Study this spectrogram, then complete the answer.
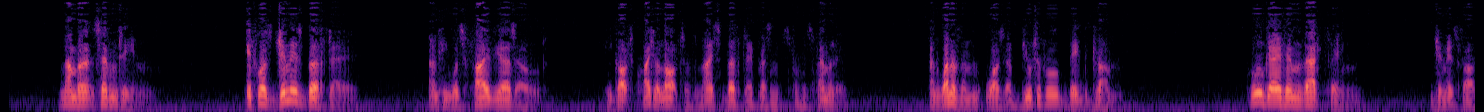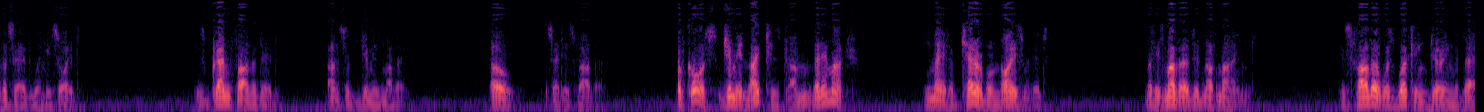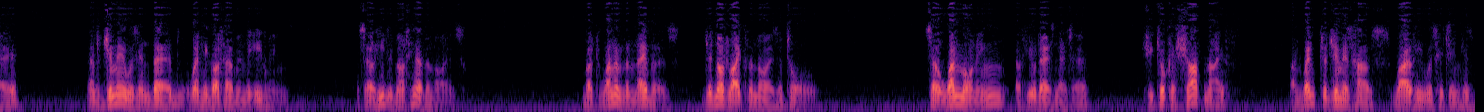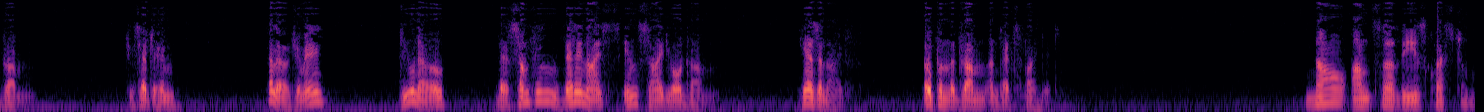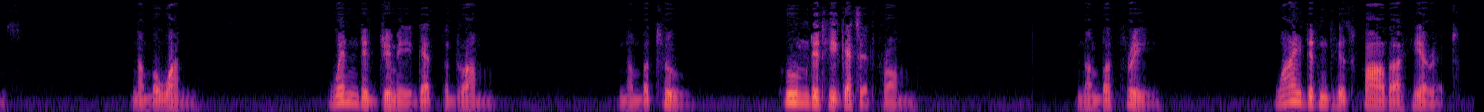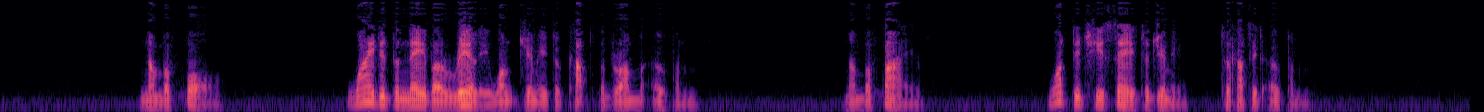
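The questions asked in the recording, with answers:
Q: When did Jimmy get the drum?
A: On his fifth birthday

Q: Whom did he get it from?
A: His grandfather

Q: Why didn't his father hear it?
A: He was working during the day, and Jimmy was in bed when he got home

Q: Why did the neighbor really want Jimmy to cut the drum open?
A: She did not like the noise and wanted it to stop

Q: What did she say to Jimmy to cut it open?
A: That there was something very nice inside the drum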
